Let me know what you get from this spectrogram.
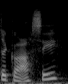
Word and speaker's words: Degrassi: He was on Degrassi and they're like... – It's pronounced Degrassi. – I don't know. – I thought it was pronounced... – Sounds like the same thing.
